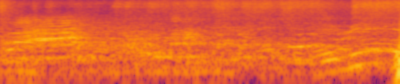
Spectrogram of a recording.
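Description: Indistinct voices over a steady hiss in a large hall, in a lull before the band starts playing.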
